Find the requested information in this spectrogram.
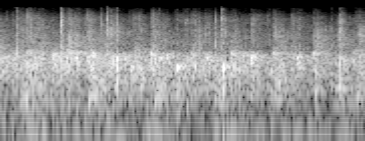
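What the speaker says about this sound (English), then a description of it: "give her a round of applause" Applause from the audience at a school board open session, a dense steady crowd clapping for a speaker with a faint voice or two mixed in.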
